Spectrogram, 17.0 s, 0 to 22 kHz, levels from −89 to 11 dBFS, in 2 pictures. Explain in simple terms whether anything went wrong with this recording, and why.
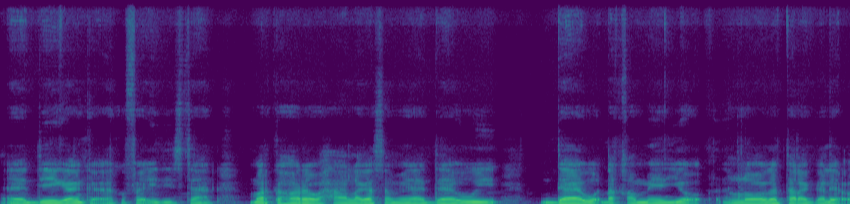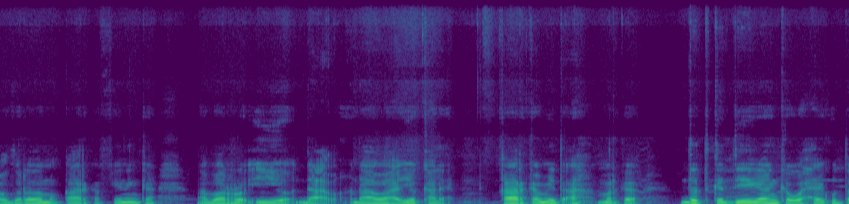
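Nothing went wrong with this audio; there is no audible problem anywhere in the recording of speech.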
